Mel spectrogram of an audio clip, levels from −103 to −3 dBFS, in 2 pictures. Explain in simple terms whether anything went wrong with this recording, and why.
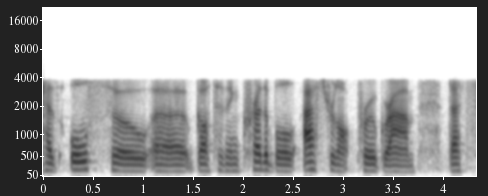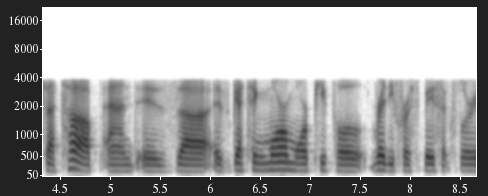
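Nothing stood out as wrong on listening to this speech recording, which simply has the narrower, slightly boxy sound that comes from being sent over an ordinary telephone line.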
